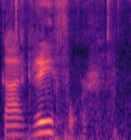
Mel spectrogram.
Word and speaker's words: Carrefour: Basically Italian में हर लफ्ज़ का साउंड अदा किया जाता है सिवाय उनके जो साइलेंट हैं, तो ई जो है उसका साउंड ए में प्रोनाउंस होता है, सो इट्स Carrefour for that reason.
